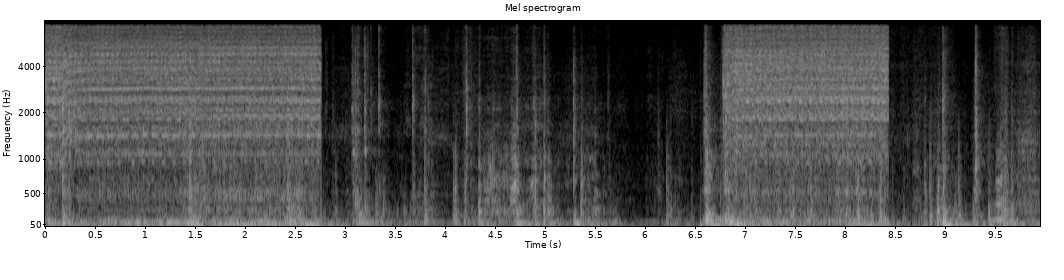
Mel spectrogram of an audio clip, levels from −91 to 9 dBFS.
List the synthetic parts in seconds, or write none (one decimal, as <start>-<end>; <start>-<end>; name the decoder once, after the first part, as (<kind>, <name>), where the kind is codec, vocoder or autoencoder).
none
